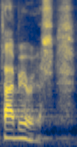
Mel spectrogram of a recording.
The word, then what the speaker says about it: Tiberias: It ends in AS, but all of them are pronounced Tiberias.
